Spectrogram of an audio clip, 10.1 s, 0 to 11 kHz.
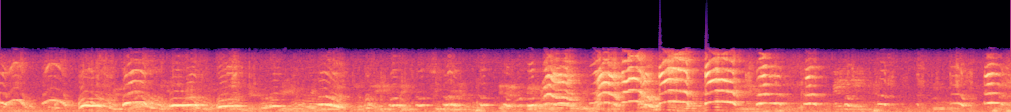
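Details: A litter of Great Dane puppies squeals and whimpers on 27 January 2009, with high arching cries overlapping one another.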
